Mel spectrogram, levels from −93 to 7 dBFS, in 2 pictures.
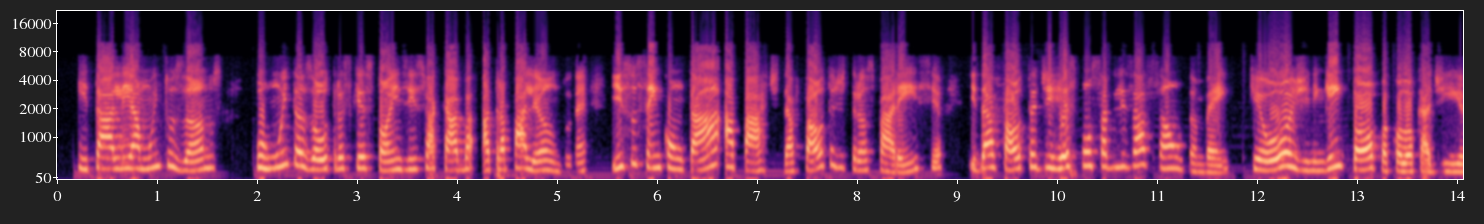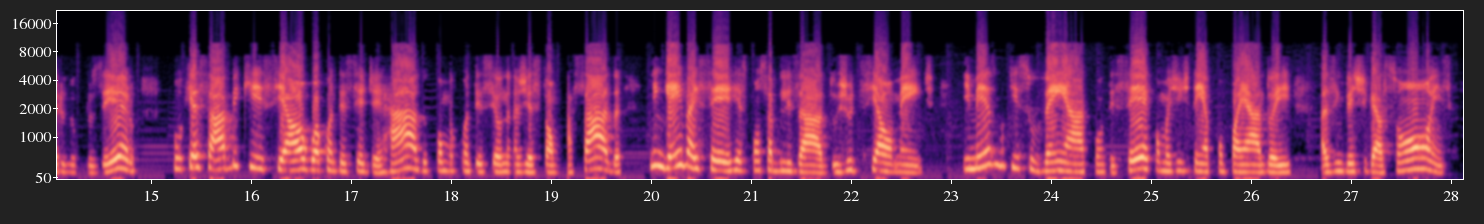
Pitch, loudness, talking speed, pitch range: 225 Hz, -10 LUFS, 150 wpm, 190-265 Hz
